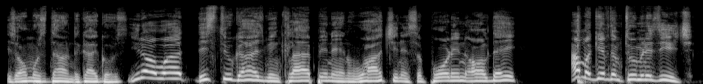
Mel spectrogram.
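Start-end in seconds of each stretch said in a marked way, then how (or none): 1.3-6.9 high, expansive announcing voice; mock generous host. Host telling the room he'll give them spots, high and generous.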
